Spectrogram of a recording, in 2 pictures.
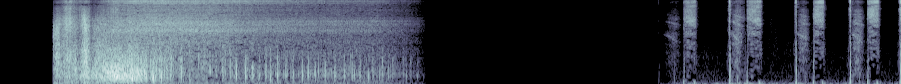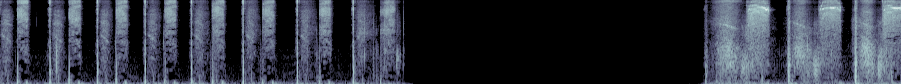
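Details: Blood pressure measured with a manual sphygmomanometer: rapid squeezes of a hand bulb inflating the cuff, a longer hiss of air release, then further valve hissing; sound effect recording.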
